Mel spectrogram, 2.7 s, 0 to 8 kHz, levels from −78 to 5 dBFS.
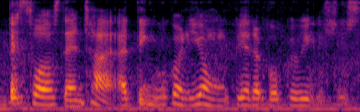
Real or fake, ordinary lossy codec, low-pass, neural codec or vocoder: fake; none; none; codec, 16 kHz, 4.8 kbps, FACodec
